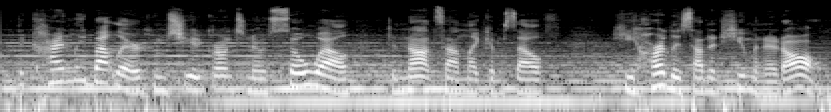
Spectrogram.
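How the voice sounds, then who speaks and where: A woman storyteller narrating a horror story in a suspenseful way, growing hushed at tense moments. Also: lowish voice, normal speed. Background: music.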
